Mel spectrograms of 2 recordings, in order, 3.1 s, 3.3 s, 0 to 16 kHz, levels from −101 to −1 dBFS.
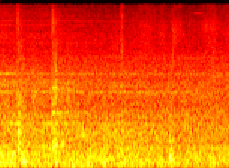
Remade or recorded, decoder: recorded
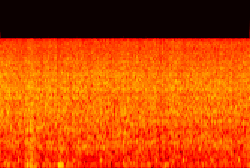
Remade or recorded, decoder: recorded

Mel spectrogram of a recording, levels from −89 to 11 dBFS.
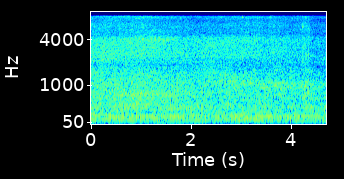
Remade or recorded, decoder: recorded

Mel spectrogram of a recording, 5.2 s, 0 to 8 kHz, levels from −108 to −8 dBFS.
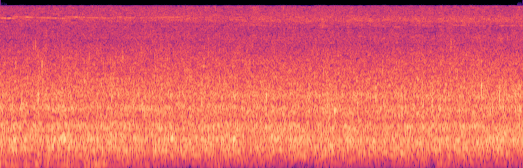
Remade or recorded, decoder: recorded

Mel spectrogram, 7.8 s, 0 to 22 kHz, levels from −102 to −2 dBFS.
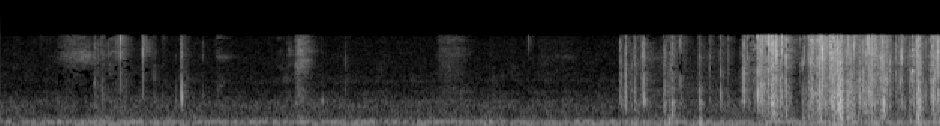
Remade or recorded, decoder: recorded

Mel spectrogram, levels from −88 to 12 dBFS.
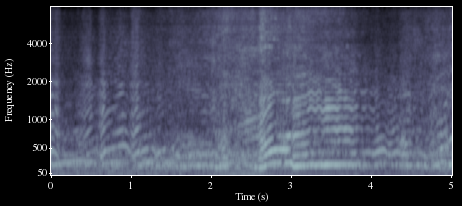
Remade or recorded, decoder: recorded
